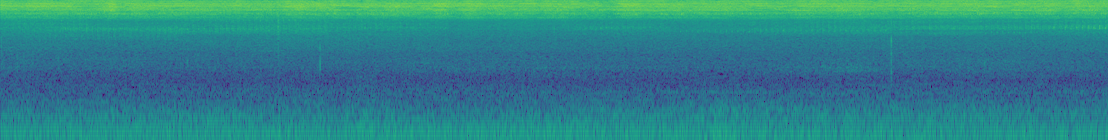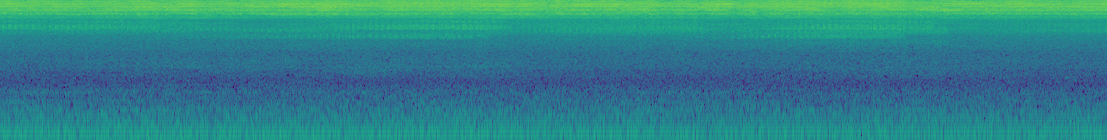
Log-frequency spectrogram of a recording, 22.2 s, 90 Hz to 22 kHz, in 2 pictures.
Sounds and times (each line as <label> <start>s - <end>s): Locust singing on the high grass 7.6s - 22.1s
